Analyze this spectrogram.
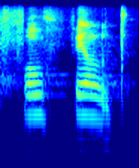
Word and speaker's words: fulfilled: in the archives but here as it's double l it's like the verb to fill so it's pronounced full filled okay fulfilled aim on us just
